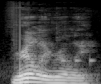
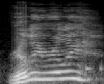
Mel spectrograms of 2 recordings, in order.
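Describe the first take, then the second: First: "Really, really." falling and settled, a bit louder; firm confirmation. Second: Really, really? rising high and loud, excited disbelief; eager question. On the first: Oliver confirms P's question. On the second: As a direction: ask "Really, really?" with a big upward leap. P asks, Oliver confirms. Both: Acted.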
